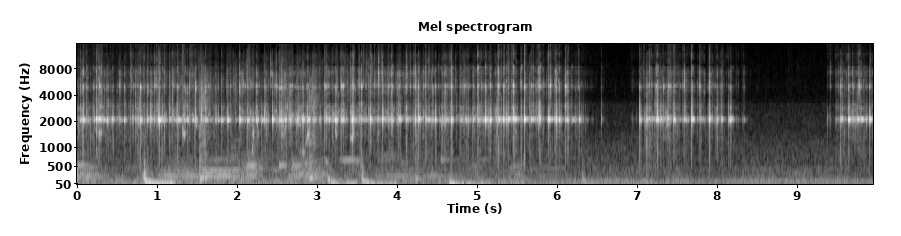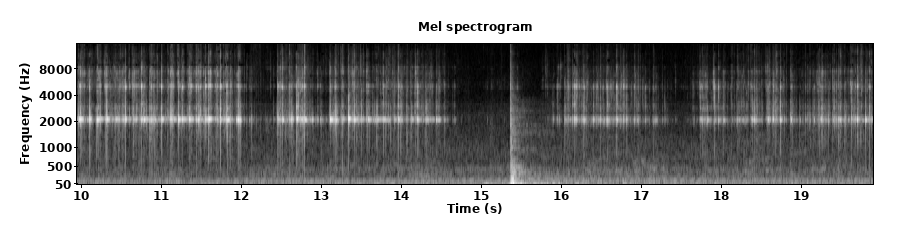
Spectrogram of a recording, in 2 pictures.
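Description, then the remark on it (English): Ice rattles and clinks against a glass of water in repeated bursts of jangling, stopping and starting several times with short silent gaps, punctuated by a few sharper knocks and taps. “This is ice and water and a glass.”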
